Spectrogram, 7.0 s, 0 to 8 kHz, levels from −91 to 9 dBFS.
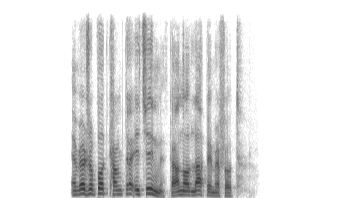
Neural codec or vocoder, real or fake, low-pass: codec, 16 kHz, 0.8 kbps, ZipCodec; fake; 7.2 kHz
